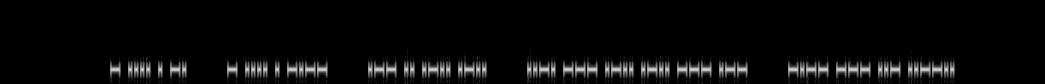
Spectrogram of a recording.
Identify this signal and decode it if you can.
Morse code, heard as a keyed tone, about 40 wpm, 700 Hz. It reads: THEN THEY WILL FOLLOW YOU?
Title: 2x Word-Spacing - Sentences from Top 200 Words - 40wpm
